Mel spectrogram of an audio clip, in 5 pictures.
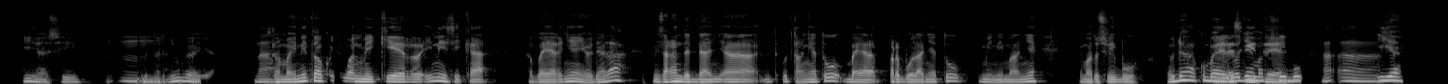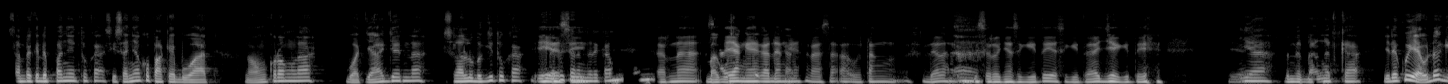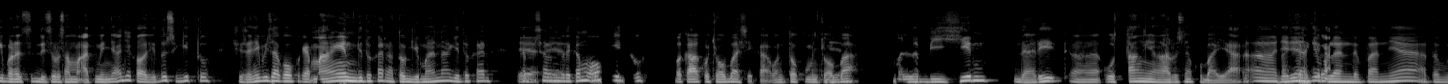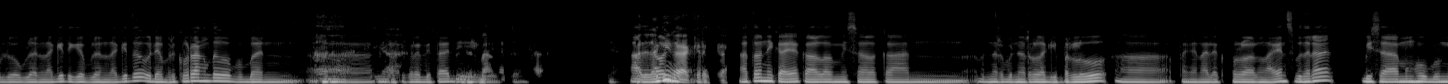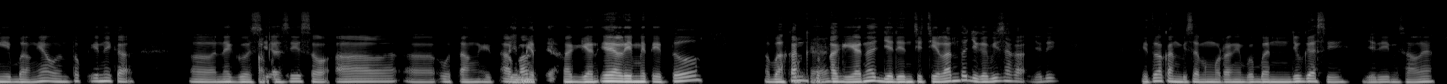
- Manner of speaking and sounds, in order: unintelligible speech; sniff
- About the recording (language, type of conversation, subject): Indonesian, advice, Bagaimana cara mengatur anggaran agar bisa melunasi utang lebih cepat?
